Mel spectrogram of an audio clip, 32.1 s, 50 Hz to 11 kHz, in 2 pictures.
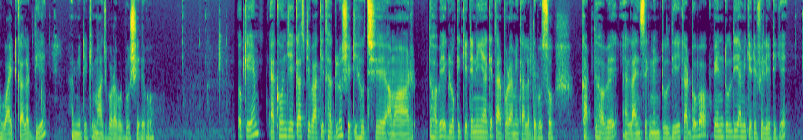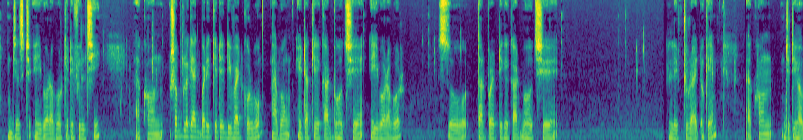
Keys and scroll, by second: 18.8 Escape, 26.0 Escape.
